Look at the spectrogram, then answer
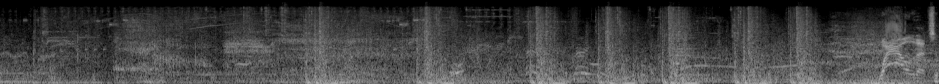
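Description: Gunfire in the video game Death Stranding, a dense continuous fusillade of shots with booming impacts over a noisy mechanical background, while a voice talks at moments.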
